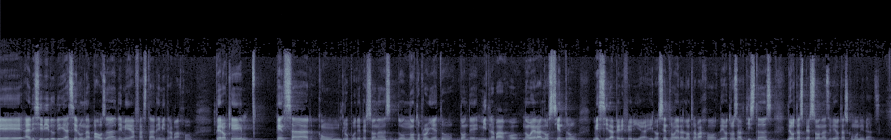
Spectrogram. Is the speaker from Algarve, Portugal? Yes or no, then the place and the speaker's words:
no; Minde, Santarém District, Portugal; Spanish is a second language; llegamos al centro en mi pueblo. En la realidad, los centros del festival es una pequeña, no es ciudad, ¿cómo se llama? Es un pueblo, sí, que tiene 4.000 habitantes. Es esta ciudad, Minde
